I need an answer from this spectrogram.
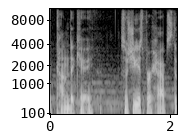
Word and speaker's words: Kandake: can take Amani renas I don't think actually that this is pronounced as candic I think it should be closer to kandake so she is perhaps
